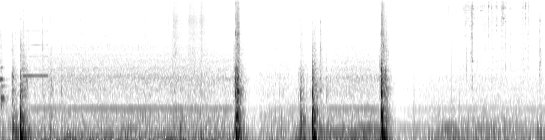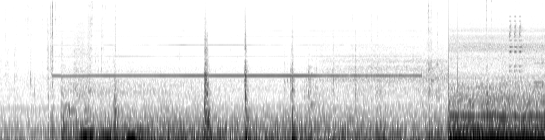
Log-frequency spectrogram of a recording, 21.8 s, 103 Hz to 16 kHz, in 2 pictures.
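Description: Inside a 1984 Chevrolet Monte Carlo as the driver gets in: a door thuds, several sharp knocks, and keys jangle. About twelve seconds in, the engine starts and runs, louder near the end, while a steady warning tone sounds for several seconds.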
